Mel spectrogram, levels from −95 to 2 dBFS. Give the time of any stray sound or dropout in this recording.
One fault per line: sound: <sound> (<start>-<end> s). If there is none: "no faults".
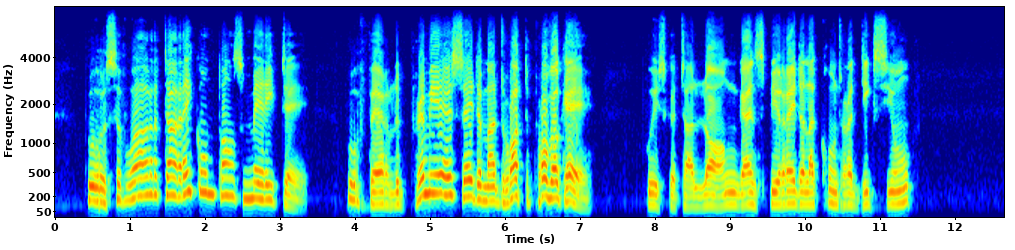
no faults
